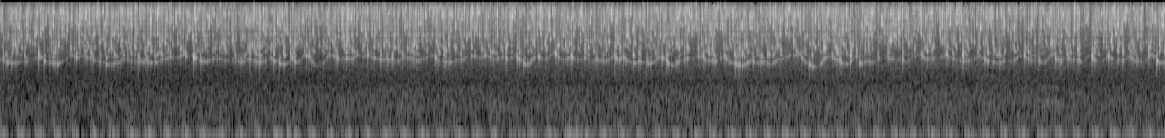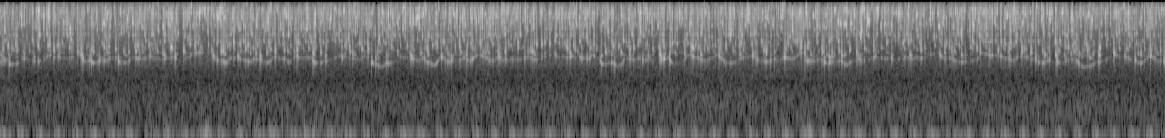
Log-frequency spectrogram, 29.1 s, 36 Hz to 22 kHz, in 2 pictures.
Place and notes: Šlavantai, Lithuania - Water spring running through a pipe
A stereo recording of a water spring running through a specially installed PVC pipe. Some forest ambience and wind can be heard as well. Recorded using ZOOM H5.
